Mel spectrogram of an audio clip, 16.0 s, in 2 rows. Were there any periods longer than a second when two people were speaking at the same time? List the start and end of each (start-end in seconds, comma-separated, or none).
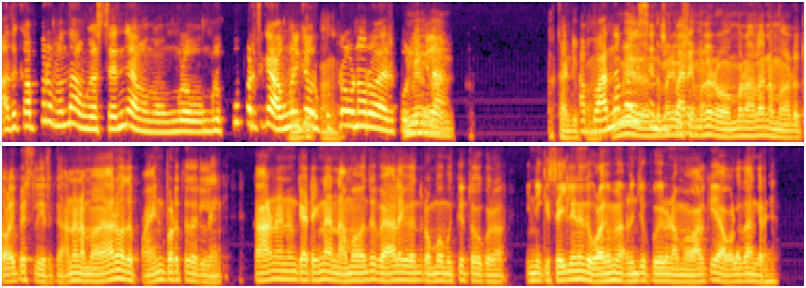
5.8-7.0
